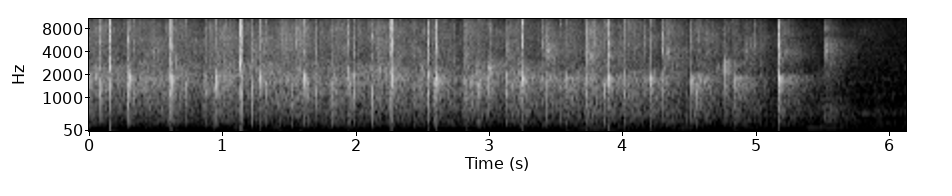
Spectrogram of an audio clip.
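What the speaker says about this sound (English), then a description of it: "let's give them a round of applause for an excellent job" Applause at a council meeting in a chamber: a modest crowd claps steadily for several seconds, individual claps distinct and close, then tapers off with a few last claps.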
